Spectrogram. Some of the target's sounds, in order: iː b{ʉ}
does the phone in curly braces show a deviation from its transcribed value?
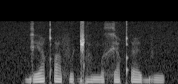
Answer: no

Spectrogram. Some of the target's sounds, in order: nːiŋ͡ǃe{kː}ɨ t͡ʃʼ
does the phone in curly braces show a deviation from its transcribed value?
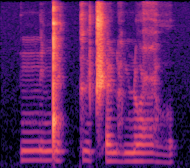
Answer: no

